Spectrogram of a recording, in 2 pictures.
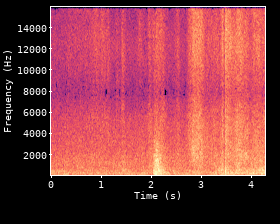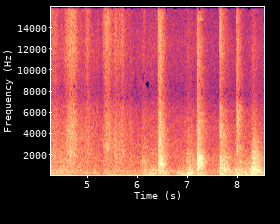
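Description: Masking tape being pulled off a painted wall in a series of short ripping rasps. The rips start about two seconds in and come quicker and louder toward the end.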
